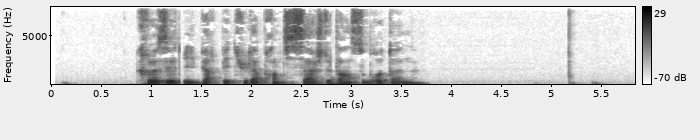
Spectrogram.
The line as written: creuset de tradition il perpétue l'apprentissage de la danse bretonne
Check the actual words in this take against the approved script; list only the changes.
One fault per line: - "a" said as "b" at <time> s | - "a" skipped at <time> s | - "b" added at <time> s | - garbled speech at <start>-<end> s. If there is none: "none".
- "de tradition" skipped at 1.2 s
- "la" skipped at 2.8 s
